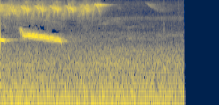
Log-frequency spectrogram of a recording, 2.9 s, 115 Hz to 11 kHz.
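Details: Rufous-bellied thrush (Turdus rufiventris) at Porto Alegre Botanical Garden, Brazil, 14 October 2017: a single clear whistled note slides downward, with thin, high chirps and a faint buzz above it before cutting off.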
